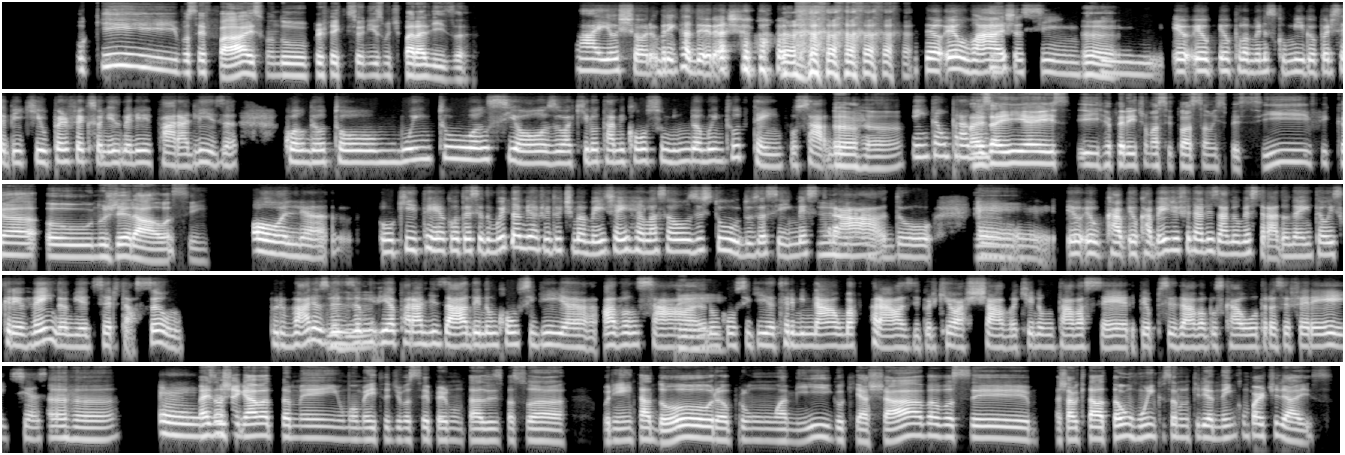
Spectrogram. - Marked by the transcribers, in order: laugh; "cabei" said as "acabei"
- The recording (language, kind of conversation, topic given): Portuguese, podcast, O que você faz quando o perfeccionismo te paralisa?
